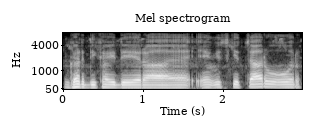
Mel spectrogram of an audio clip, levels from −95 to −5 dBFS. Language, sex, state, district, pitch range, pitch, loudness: Hindi, male, Rajasthan, Bikaner, 125-135 Hz, 130 Hz, -17 LUFS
